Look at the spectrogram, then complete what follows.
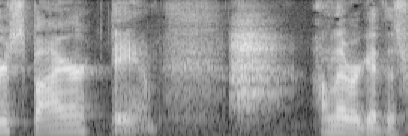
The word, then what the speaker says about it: Speier: adjudicating the charges representative Jackies we've forgotten the pronunciation Speier Speier damn I'll never get this right now and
